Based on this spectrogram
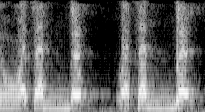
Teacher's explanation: قلقلة صغرى كبرى أكبر ما يمكن إذا جاءت مشددة في آخر الكلمة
